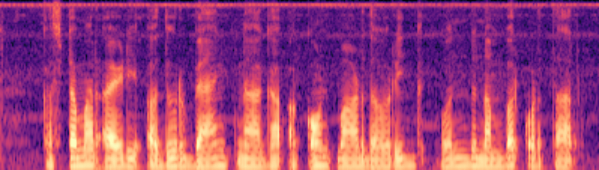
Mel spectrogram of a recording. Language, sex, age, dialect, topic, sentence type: Kannada, male, 18-24, Northeastern, banking, statement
